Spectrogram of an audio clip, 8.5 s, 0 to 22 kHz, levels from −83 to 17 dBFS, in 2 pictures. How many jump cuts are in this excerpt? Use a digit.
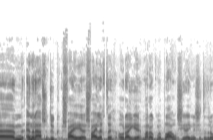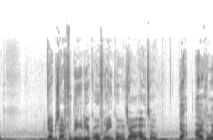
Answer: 3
